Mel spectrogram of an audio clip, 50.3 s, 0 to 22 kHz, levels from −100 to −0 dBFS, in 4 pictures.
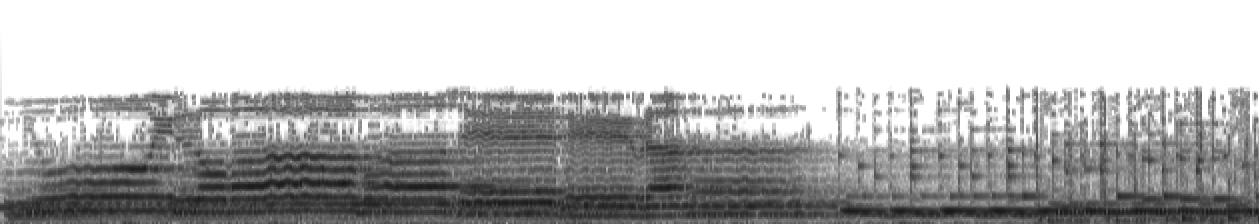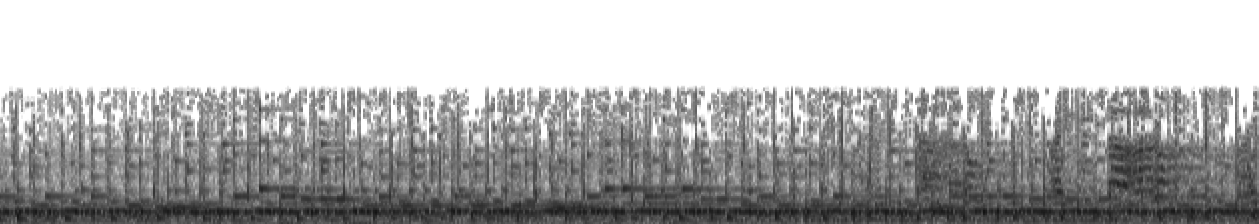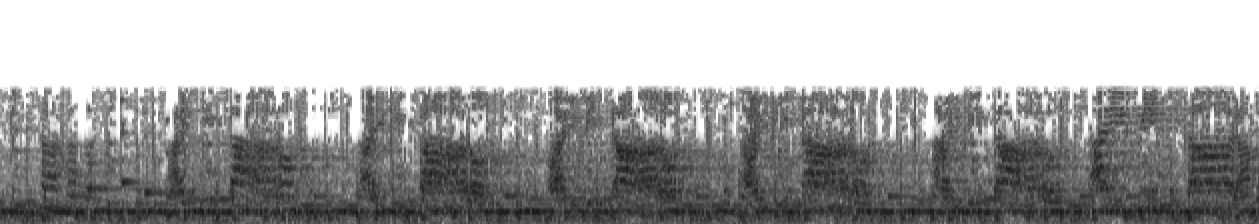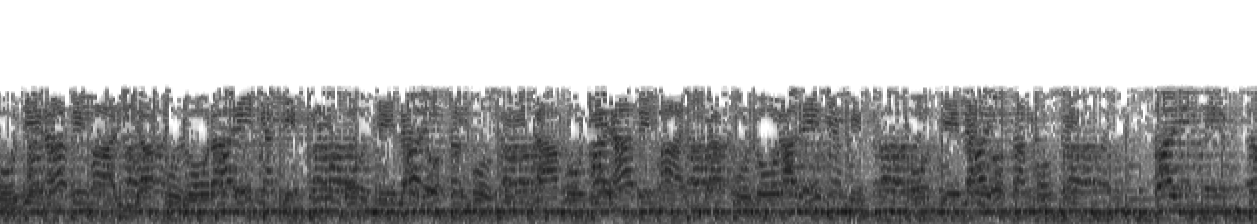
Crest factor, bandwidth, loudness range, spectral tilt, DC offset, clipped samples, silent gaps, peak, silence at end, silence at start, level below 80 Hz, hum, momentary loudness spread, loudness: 14 dB; 4.4 kHz; 3 LU; -5 dB/octave; under 0.1%; under 0.1%; none; 0 dBFS; 0 s; 0 s; -34 dBFS; none; 4 LU; -15 LUFS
